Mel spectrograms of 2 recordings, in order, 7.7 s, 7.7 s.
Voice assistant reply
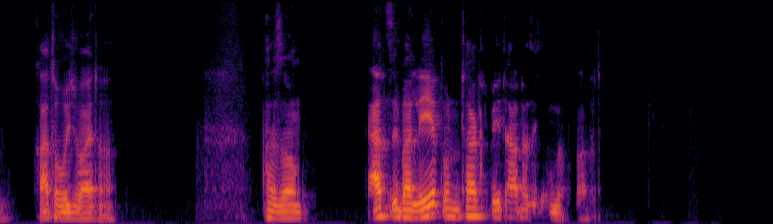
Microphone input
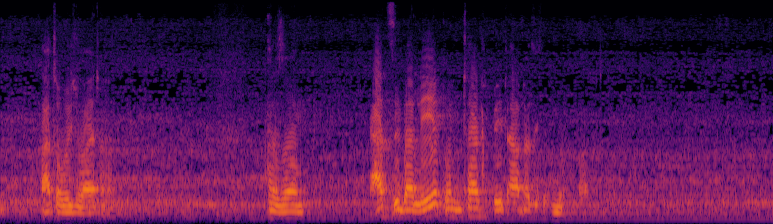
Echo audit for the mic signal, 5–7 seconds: echo only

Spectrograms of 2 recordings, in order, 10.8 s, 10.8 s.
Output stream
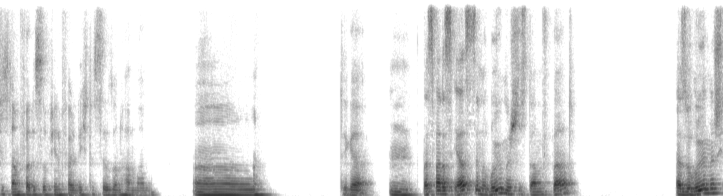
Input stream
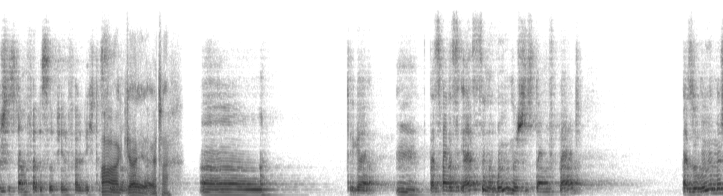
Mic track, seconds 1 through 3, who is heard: both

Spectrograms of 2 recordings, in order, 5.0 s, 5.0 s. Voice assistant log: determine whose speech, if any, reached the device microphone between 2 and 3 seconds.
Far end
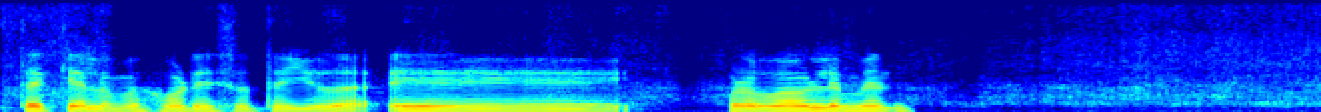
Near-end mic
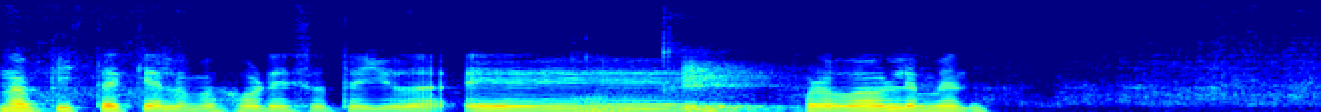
both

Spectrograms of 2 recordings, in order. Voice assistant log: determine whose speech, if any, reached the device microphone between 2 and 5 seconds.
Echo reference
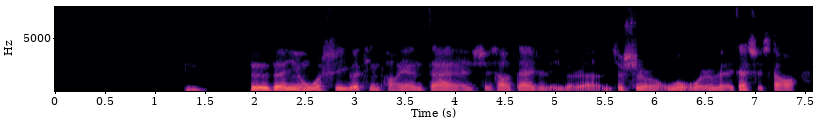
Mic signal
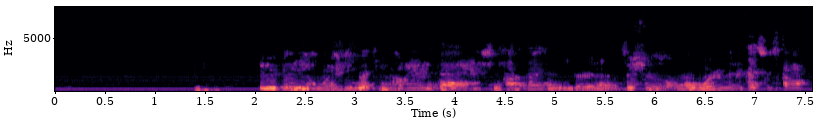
echo only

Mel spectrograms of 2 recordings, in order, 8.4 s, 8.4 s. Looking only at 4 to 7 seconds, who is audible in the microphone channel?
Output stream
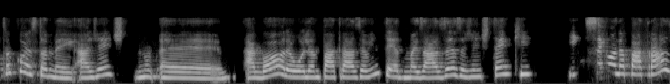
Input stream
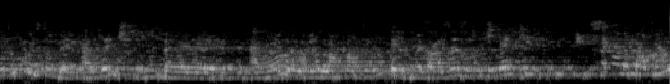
echo only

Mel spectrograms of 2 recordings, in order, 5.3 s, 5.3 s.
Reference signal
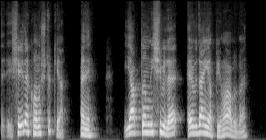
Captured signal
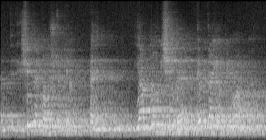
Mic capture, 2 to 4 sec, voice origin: echo only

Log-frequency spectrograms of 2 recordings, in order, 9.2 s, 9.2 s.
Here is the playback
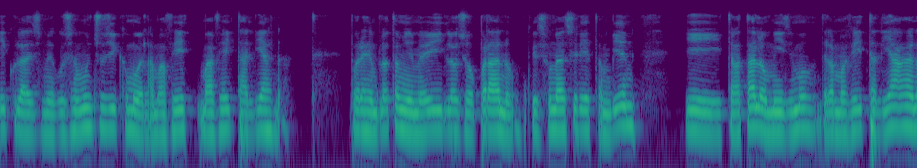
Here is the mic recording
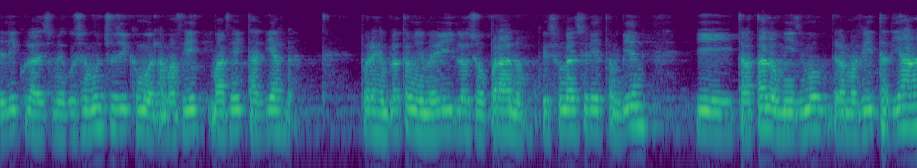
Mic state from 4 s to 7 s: echo only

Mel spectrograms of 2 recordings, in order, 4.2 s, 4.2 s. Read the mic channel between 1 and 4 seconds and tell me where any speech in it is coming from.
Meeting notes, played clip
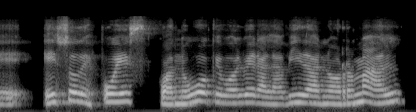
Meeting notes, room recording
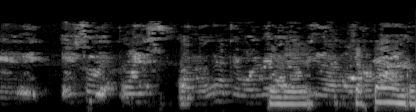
both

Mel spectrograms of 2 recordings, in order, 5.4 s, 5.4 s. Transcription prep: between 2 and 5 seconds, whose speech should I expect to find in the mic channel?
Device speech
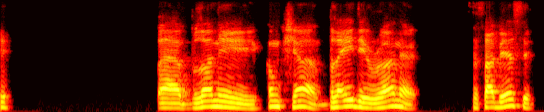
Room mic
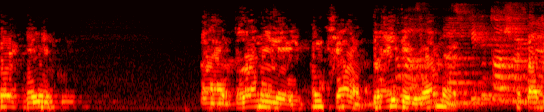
both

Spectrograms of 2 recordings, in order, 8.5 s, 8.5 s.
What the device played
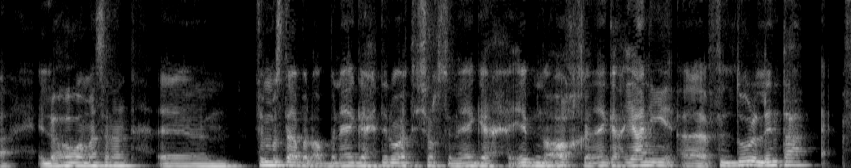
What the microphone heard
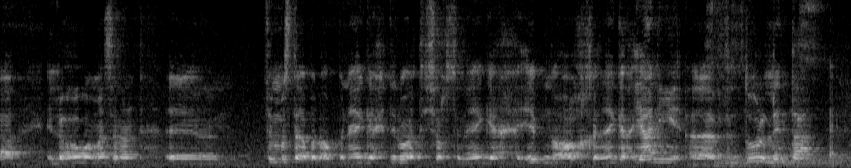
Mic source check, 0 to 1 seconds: echo only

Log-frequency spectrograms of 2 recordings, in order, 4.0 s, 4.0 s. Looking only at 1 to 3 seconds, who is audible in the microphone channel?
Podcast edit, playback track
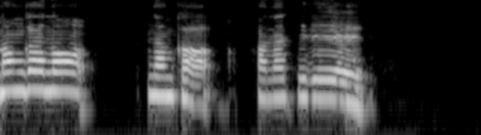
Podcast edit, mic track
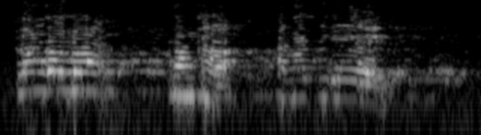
echo only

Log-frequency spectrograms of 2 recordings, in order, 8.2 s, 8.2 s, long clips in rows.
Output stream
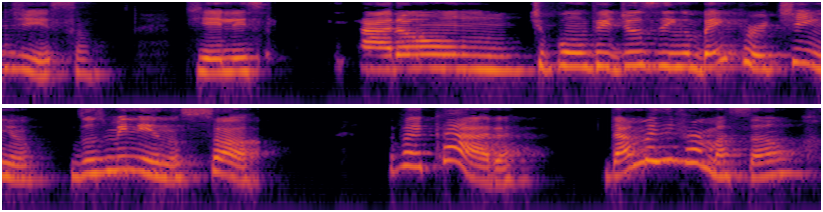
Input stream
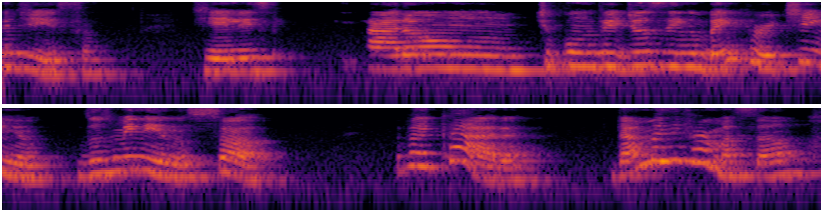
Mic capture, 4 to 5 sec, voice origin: echo only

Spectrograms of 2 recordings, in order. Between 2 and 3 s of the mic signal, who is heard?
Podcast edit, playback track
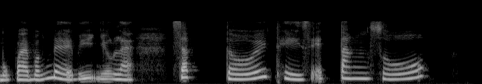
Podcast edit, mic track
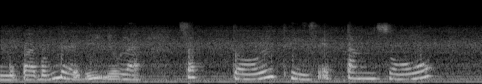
echo only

